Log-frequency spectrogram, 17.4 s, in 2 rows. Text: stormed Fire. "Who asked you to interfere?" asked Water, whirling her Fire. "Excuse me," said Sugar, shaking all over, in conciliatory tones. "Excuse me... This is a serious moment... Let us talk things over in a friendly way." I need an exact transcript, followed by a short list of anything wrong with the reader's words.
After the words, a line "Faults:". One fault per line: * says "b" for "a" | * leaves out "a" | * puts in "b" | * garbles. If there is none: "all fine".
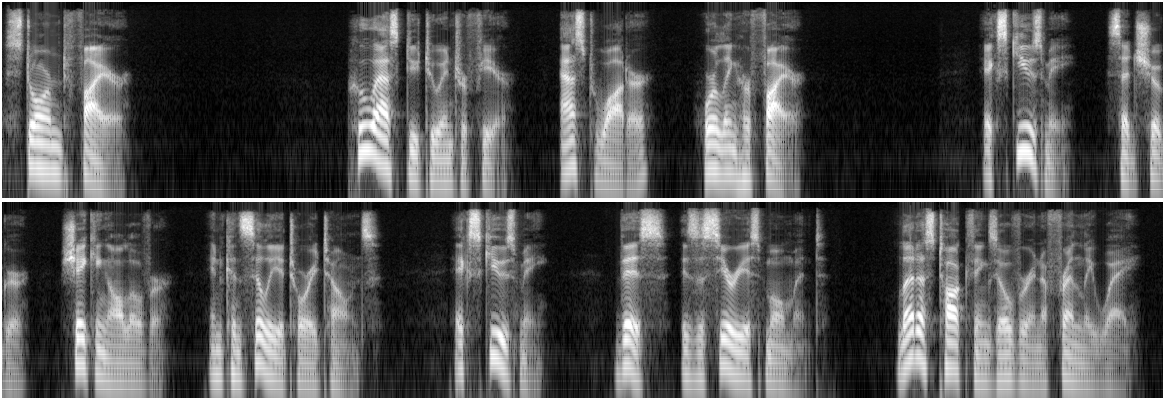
stormed Fire. "Who asked you to interfere?" asked Water, whirling her Fire. "Excuse me," said Sugar, shaking all over, in conciliatory tones. "Excuse me... This is a serious moment... Let us talk things over in a friendly way."
Faults:
all fine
